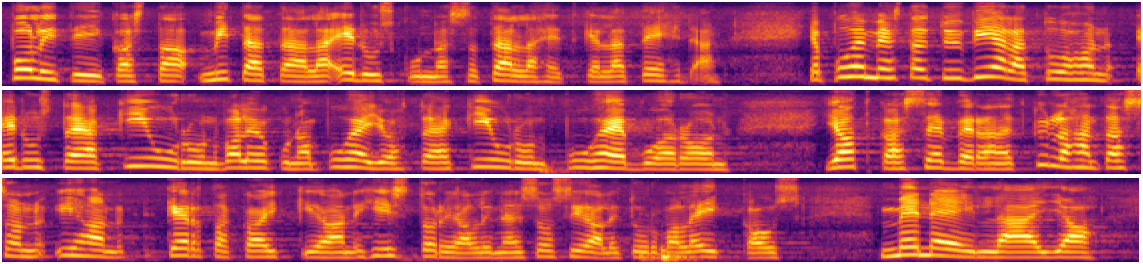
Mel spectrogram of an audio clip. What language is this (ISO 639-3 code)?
fin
